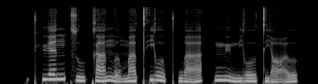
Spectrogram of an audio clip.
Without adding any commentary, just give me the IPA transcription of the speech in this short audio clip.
pʰ ɥ ɛ˥ n t͡s u˧˥ k ä˧˥ n̪ ɤ̰˨˩ m ä˥ t̪ʰ j o˥˩ ʊ̯ pʰ w ä̰˨˩˦ | m y˥˩ m j o˧˥ ʊ̯ t̪ j ɑ̰˨˩˦ ʊ̯

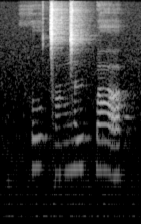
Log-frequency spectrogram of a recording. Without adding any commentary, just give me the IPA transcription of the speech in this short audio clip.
h o ɡ͡ǀ ɑ ŋ͡ǀ ø ɡ͡b ɑ

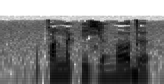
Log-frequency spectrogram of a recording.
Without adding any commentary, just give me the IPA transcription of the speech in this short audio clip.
tˤ ə n̪ ə k i ʑ ə ɦ ɔ d ə

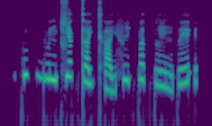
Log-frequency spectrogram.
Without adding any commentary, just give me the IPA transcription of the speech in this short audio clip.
k u˦˥ k̚ b u˧ n t͡ɕ a˦˥ k̚ t a˦˥ j kʰ a˩˦ j f i˥˩ ʔ p a˥˩ t̚ p l i˨˩ n p e˦˥ ʔ

